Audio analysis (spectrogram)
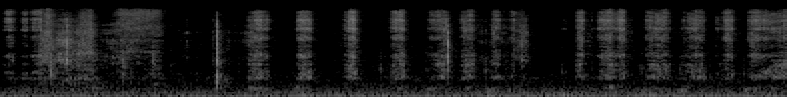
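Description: A graphite pencil rubs and scratches short shading strokes across thin tracing paper laid over a printed page of an open art book, while the other hand, with orange painted nails, rests flat on the sheet. The result is a steady run of quick, dry, bright scratchy strokes with a soft rasping texture and almost no ring.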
